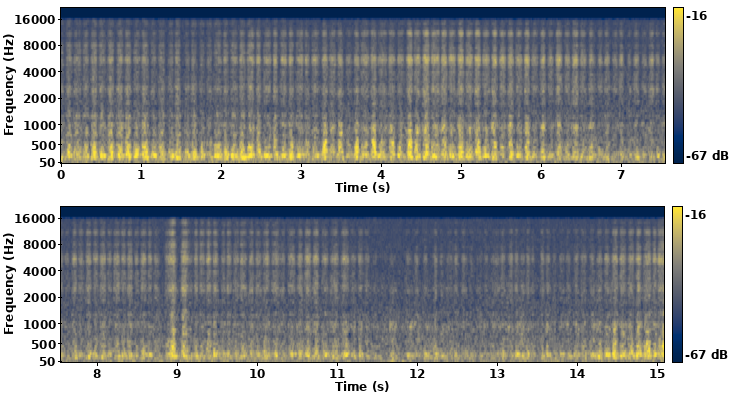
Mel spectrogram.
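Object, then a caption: Graphite pencil on a paper sketchbook page. A graphite pencil tip scratches and rubs in short strokes across a white paper page of a spiral-bound sketchbook on a wooden table, shading a hummingbird's head. The result is a steady, bright, hissing scratch with a quick, uneven rhythm that continues without a break for the whole clip.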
